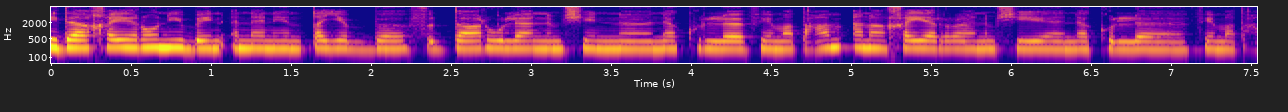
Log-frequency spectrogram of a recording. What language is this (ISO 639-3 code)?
arq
